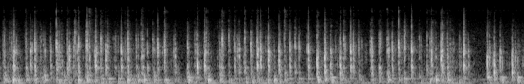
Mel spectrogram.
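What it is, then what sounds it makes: Plastic mechanical keyboard being typed on. Rapid typing on a compact pink plastic mechanical keyboard with a hollow body and round white-and-pink typewriter-style keycaps, resting on a desk and tapped by fingertips with painted nails. Quick, dry, clicky key taps follow one another in a steady flurry, each with a short, bright clack and almost no ring, over a faint low hum.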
